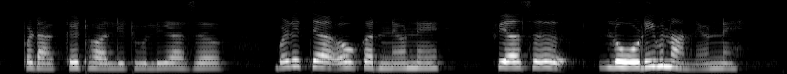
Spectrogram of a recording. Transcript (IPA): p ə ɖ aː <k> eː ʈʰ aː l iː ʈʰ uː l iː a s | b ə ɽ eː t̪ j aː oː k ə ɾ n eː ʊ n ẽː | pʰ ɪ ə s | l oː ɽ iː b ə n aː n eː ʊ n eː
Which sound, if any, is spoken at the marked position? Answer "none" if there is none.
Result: k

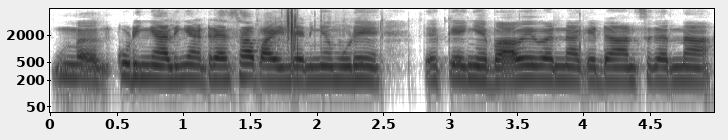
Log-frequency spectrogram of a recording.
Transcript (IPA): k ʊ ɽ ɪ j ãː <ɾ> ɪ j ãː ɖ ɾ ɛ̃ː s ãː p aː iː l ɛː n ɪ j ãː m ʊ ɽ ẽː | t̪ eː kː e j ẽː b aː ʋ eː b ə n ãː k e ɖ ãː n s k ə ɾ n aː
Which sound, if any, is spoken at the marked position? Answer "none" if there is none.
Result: l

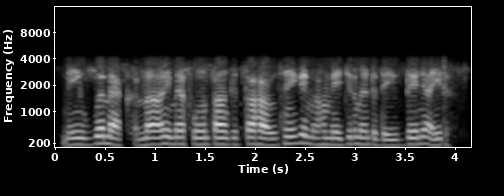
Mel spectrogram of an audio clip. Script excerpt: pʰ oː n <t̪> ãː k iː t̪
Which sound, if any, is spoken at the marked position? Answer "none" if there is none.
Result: t̪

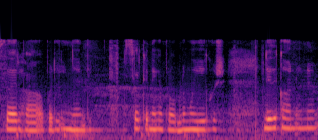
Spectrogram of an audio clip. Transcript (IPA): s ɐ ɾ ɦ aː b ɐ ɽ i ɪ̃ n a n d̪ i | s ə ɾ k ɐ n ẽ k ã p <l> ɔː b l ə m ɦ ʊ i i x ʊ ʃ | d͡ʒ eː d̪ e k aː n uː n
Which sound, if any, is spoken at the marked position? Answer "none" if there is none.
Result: ɾ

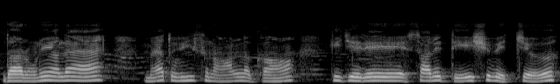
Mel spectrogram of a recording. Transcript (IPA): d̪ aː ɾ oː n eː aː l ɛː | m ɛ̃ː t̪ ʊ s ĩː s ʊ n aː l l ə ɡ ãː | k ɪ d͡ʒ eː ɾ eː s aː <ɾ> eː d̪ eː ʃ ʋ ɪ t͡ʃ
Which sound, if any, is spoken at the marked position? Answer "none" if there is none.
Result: ɾ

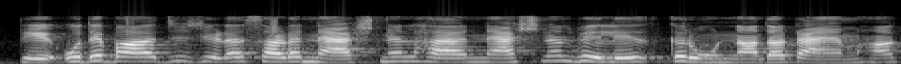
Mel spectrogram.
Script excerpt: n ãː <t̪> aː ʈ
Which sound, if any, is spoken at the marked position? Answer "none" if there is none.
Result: d̪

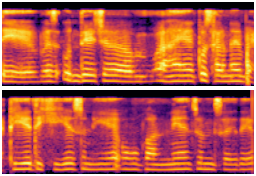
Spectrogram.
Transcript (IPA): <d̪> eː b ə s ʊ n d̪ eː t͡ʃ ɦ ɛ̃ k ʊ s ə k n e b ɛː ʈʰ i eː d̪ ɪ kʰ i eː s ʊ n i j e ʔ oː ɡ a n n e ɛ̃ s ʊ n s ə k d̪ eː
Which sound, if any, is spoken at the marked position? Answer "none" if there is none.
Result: t̪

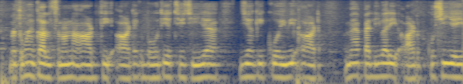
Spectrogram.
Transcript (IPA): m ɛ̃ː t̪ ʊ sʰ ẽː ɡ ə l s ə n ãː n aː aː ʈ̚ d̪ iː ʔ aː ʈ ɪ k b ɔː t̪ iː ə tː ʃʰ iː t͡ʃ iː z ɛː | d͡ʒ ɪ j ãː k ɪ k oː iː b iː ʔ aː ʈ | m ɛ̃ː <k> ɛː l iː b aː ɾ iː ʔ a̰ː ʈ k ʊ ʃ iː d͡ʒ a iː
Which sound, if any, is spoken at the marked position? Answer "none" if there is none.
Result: p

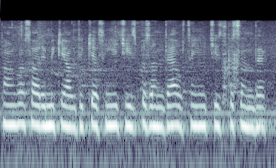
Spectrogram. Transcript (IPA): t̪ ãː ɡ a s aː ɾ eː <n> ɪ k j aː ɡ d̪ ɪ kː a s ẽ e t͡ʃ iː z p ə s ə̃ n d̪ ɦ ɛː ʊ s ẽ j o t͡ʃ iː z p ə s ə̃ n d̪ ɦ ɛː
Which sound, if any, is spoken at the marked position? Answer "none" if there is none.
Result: m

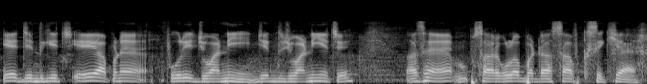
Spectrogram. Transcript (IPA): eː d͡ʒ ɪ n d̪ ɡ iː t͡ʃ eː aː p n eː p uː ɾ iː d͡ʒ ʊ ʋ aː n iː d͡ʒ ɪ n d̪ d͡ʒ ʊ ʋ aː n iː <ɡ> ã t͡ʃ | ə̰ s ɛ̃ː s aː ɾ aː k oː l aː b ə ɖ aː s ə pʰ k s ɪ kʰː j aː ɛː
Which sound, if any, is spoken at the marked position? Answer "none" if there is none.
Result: none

